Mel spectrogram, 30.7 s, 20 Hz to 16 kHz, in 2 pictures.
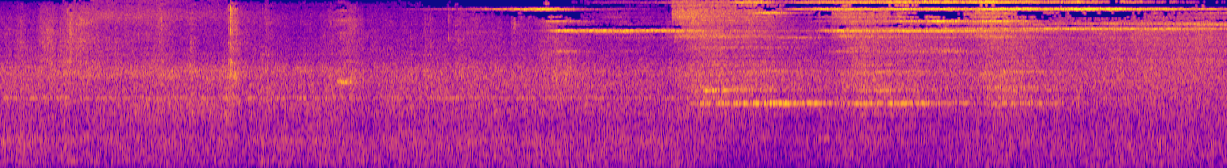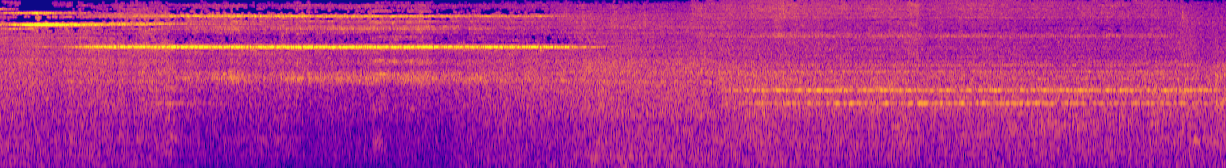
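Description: Container freight train hauled by a Freightliner Class 66 diesel locomotive rolling steadily past, the wagons' wheels squealing on the curved track. The thin high squeals set in about eight seconds in, fade a little after twenty seconds and return near the end.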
